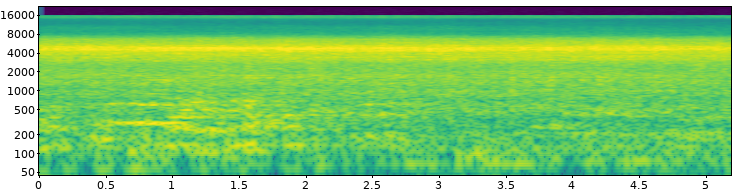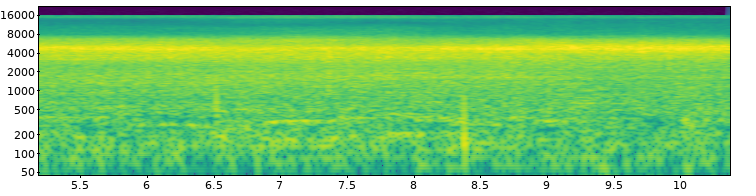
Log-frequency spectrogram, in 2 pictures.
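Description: CO2 fire extinguishers being emptied, the gas escaping in a steady, unbroken high hiss.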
